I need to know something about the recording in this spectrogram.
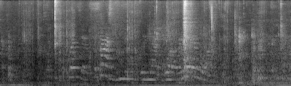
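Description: Quiet voices talking briefly, too soft for the words to be made out, with two sharp clicks and a low steady hum underneath.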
